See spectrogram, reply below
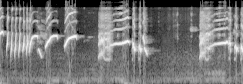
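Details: White-rumped shama in full active song, used as a training recording: fast stuttered notes, clear rising and falling whistles, and harsher buzzy phrases, with a short silence before a final burst.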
